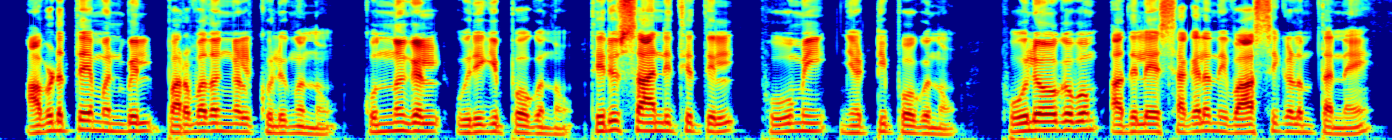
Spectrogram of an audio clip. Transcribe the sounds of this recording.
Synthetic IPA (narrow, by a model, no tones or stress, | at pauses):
ɐʋiɽɐt̪ːe̞munbilpɐrʋɐðɐŋːɐɭkuluŋːunːṵkunːuɣɐɭuɾuɣipːo̞ːɣunːṵt̪iɾusaːnjid̪ʰʱjɐt̪ːil | b̥ʱuːmiɲeʈːipːo̞ːɣunːu | b̥ʱuːlo̞ːɡɐʋumɐðile̞sɐɣɐlɐniʋaːsiɣɐɭumt̪ɐnːe̞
